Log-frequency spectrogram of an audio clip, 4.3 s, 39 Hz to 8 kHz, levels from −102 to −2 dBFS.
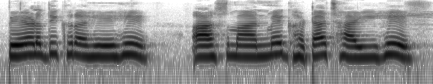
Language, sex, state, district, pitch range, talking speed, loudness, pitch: Hindi, female, Madhya Pradesh, Bhopal, 220-245 Hz, 125 wpm, -15 LUFS, 230 Hz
